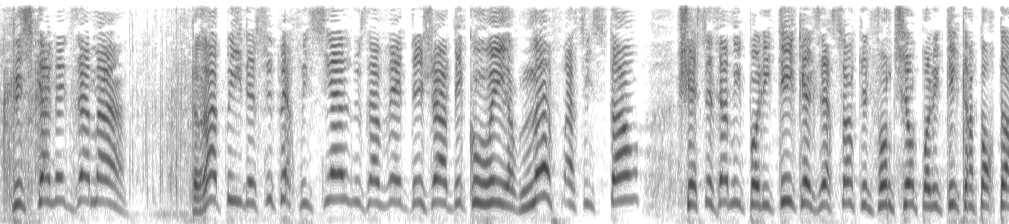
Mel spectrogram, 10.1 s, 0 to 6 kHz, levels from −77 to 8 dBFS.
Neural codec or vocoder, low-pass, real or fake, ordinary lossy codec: codec, 16 kHz, 8 kbps, FreqCodec, larger model; 5.4 kHz; fake; none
